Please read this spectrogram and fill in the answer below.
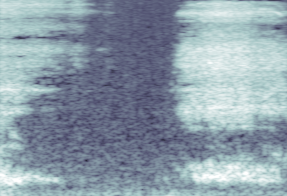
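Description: Near silence, broken about a second in by one faint, short breath drawn by the speaker between phrases.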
